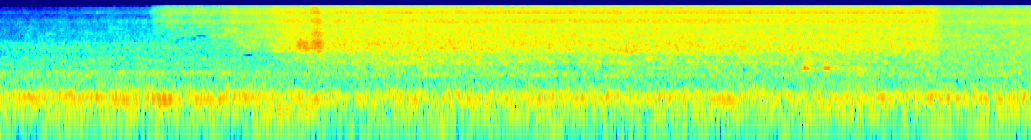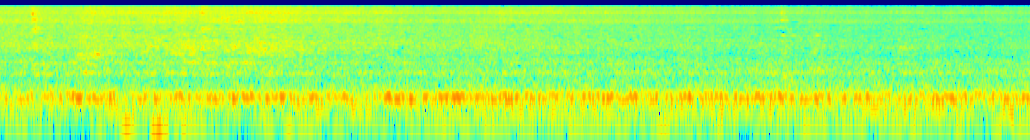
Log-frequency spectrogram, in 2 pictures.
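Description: Chopped tomatoes hitting hot oil in a kadai: a loud sizzle starts about a second in, drops back abruptly a few seconds later and carries on more quietly, slowly fading.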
